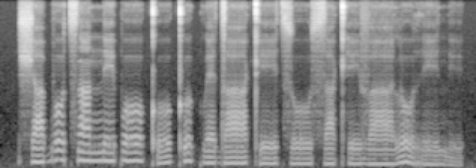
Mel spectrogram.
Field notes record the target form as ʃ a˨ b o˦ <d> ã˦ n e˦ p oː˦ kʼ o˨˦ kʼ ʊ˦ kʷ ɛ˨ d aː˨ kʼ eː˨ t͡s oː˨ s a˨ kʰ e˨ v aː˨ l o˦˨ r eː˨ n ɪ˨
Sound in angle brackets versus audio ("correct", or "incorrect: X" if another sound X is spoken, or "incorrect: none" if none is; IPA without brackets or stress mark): incorrect: t͡s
